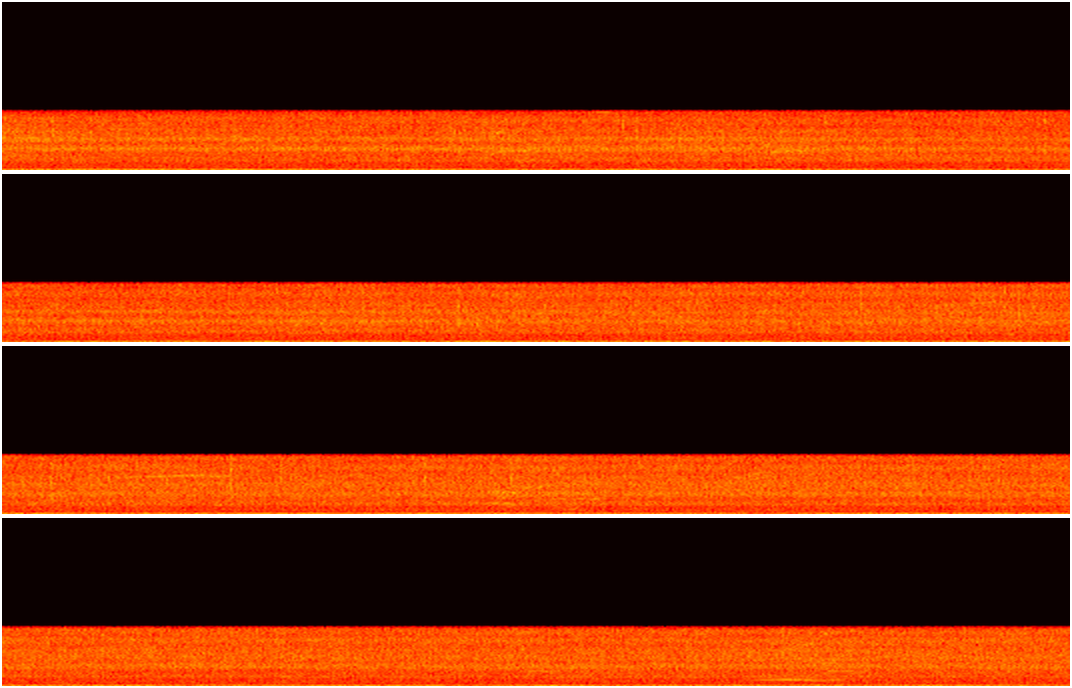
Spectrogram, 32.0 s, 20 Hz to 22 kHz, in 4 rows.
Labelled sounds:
16.9	17.7	killer whale, 4.5 to 5.6 kHz

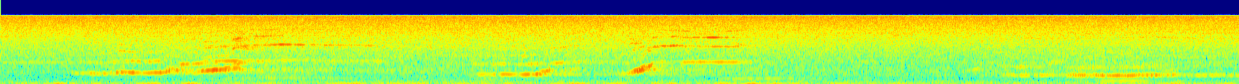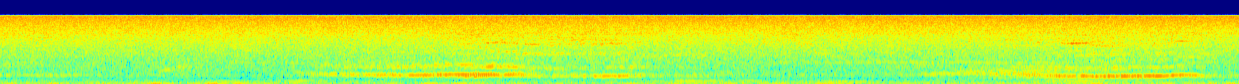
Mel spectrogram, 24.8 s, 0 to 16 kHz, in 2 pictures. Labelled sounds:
1.2	1.4	humpback whale, 1.5 to 1.7 kHz
1.7	3.1	humpback whale, 0.80 to 3.3 kHz
5.5	7.4	humpback whale, 0.80 to 3.0 kHz
10.0	10.3	humpback whale, 0.80 to 0.83 kHz
17.2	17.5	humpback whale, 2.2 to 2.4 kHz
23.0	23.4	humpback whale, 1.3 to 2.5 kHz
24.1	24.4	humpback whale, 1.2 to 1.3 kHz

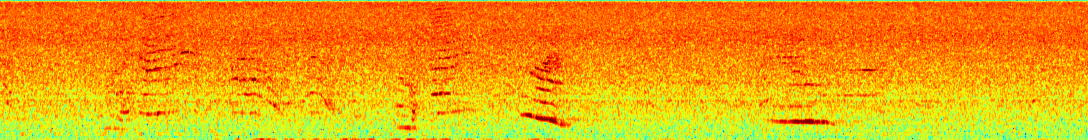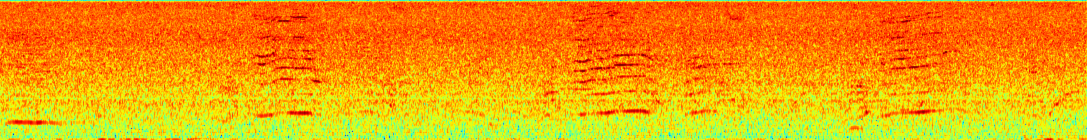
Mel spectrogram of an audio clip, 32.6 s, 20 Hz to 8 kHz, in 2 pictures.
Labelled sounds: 2.1	3.0	humpback whale, 1.7 to 3.0 kHz
3.5	3.7	humpback whale, 1.3 to 1.5 kHz
6.5	6.8	humpback whale, 0.86 to 1.9 kHz
8.0	8.5	humpback whale, 0.99 to 2.0 kHz
12.9	13.2	humpback whale, 1.8 to 1.9 kHz
20.2	21.0	humpback whale, 1.9 to 5.8 kHz
24.9	26.2	humpback whale, 1.3 to 2.6 kHz
29.7	30.3	humpback whale, 1.9 to 5.3 kHz

